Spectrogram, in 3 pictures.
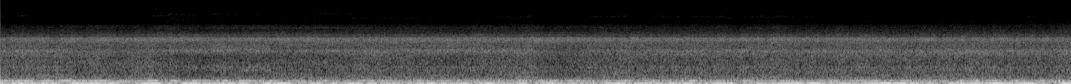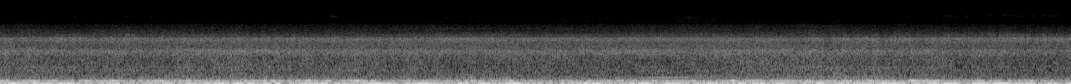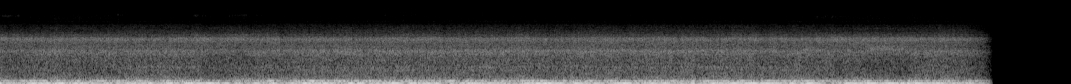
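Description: Motorcycle cruising at a steady road speed, recorded from a camera mounted on the bike: a constant engine drone mixed with heavy wind rush on the microphone, with no change in pace.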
